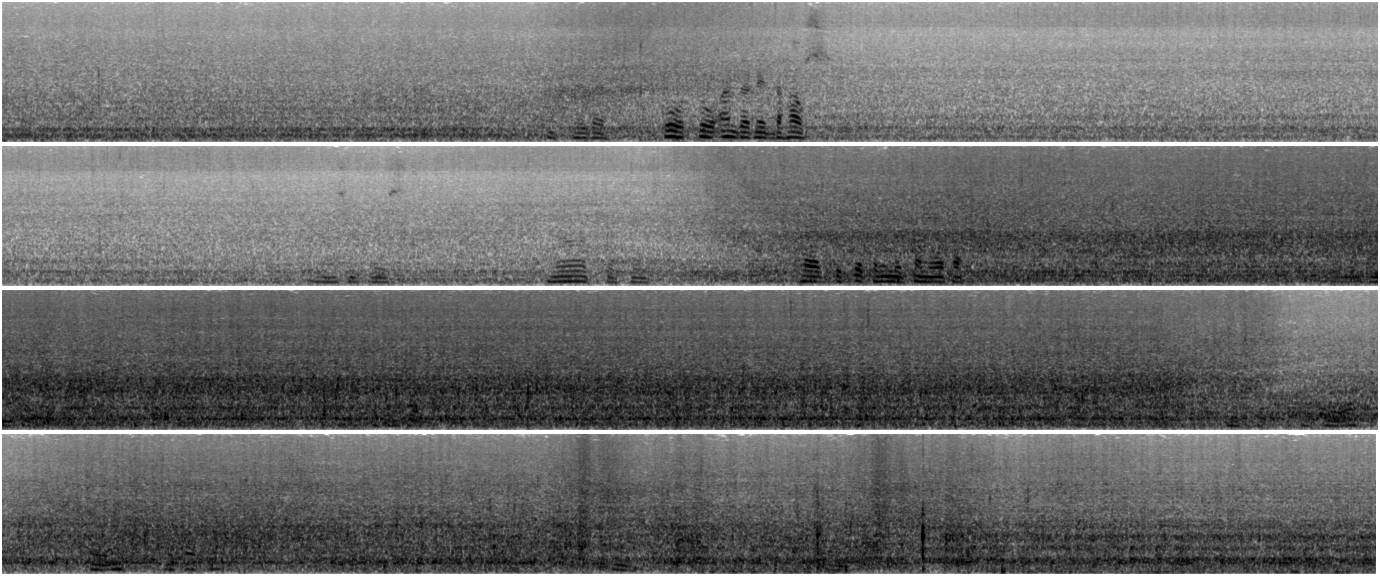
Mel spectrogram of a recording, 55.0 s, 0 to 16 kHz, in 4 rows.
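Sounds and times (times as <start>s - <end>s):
river water rushing: 20.0s - 55.0s.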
